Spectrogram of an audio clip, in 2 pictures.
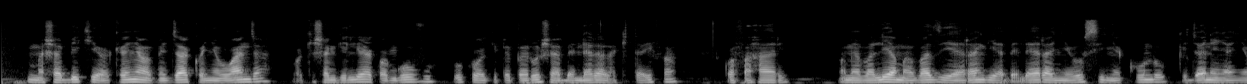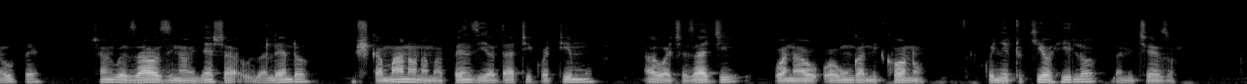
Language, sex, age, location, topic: Swahili, male, 18-24, Kisumu, government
